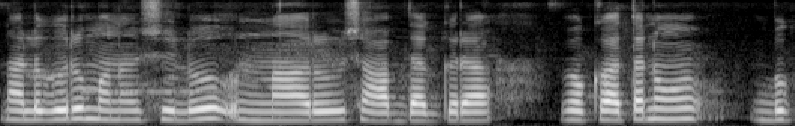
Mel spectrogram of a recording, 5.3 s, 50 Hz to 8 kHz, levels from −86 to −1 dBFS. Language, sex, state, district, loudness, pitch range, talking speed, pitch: Telugu, female, Andhra Pradesh, Annamaya, -18 LUFS, 200-220 Hz, 90 wpm, 210 Hz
